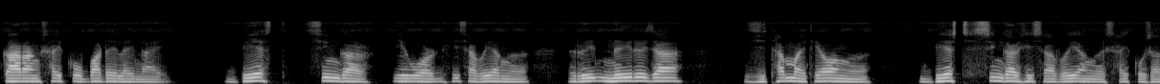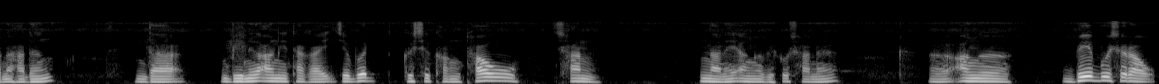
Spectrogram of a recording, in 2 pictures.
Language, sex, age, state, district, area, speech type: Bodo, male, 30-45, Assam, Kokrajhar, rural, spontaneous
